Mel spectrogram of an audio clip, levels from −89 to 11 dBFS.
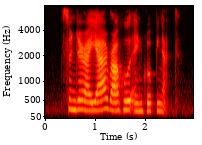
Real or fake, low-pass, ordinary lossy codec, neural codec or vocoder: real; 7.2 kHz; none; none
